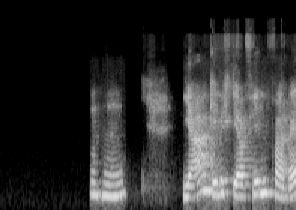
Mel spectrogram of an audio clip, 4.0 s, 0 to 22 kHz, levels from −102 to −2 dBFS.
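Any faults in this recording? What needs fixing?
Opus voice compression runs through the whole clip, and the damage is plainly audible. The speech sounds hoarse and slightly robotic, which points to roughly 16 kbps in hybrid mode. Below 8 kHz the linear-prediction layer codes the excitation coarsely, and above 8 kHz a thin transform layer fills in the top of the band. The framing fits 20 ms frames. On a spectrogram, harmonics below 8 kHz look smeared and grainy, and the content above 8 kHz is patchy and blocky from frame to frame. Encoding at a higher Opus bitrate, or keeping an uncompressed master, would prevent it.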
